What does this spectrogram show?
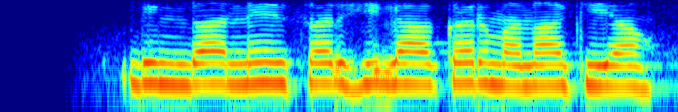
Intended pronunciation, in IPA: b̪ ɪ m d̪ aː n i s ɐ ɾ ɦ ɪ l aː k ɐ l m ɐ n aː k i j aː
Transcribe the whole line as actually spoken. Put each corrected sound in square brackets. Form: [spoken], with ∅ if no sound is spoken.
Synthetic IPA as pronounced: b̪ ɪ [n] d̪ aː n [e] s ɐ ɾ ɦ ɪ l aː k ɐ [ɾ] m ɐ n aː k i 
